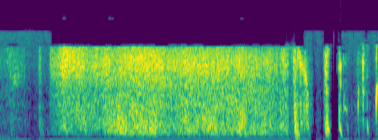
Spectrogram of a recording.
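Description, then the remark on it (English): A voice imitates water pouring with a loud, steady, static-like rushing hiss lasting a couple of seconds, then breaks into a few short, choppy bursts and clicks. “Okay, well, let's hear the sound of water pouring.”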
